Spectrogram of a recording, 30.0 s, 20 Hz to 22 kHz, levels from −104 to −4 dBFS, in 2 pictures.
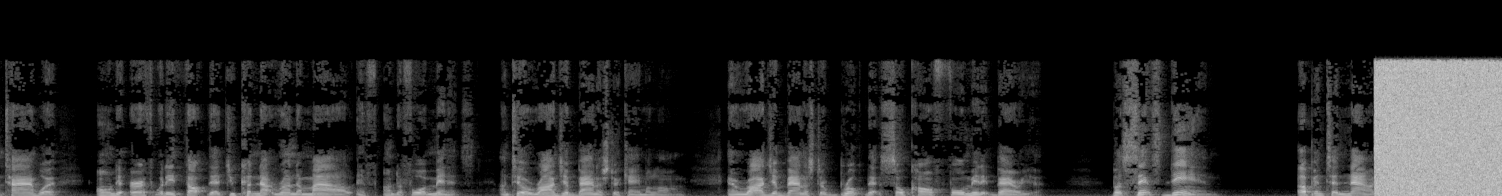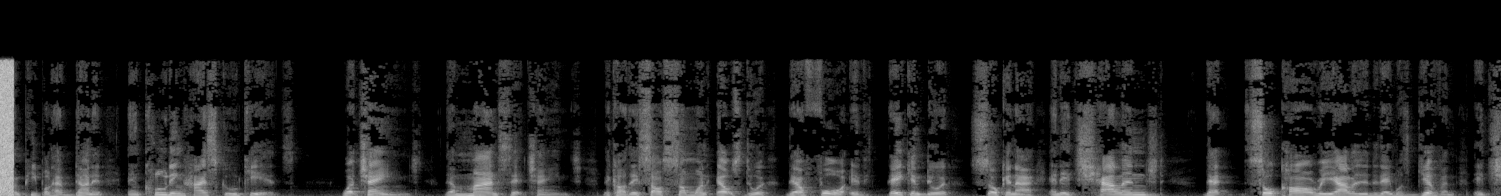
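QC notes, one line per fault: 13.74–15.15 s, samples built from the wrong bytes: for about 1.4 s the sample bytes are assembled misaligned or in swapped order, so the rapidly changing low-order bits land in the most significant positions, turning the audio into loud, harsh broadband noise.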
